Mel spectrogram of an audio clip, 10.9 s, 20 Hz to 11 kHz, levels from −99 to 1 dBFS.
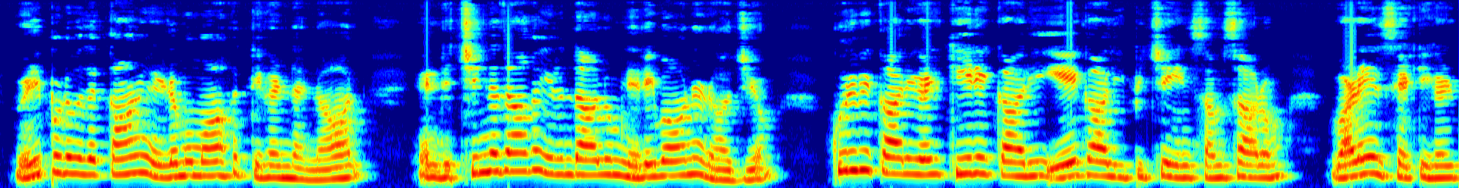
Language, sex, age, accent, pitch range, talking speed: Tamil, female, 60-79, native, 205-270 Hz, 90 wpm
